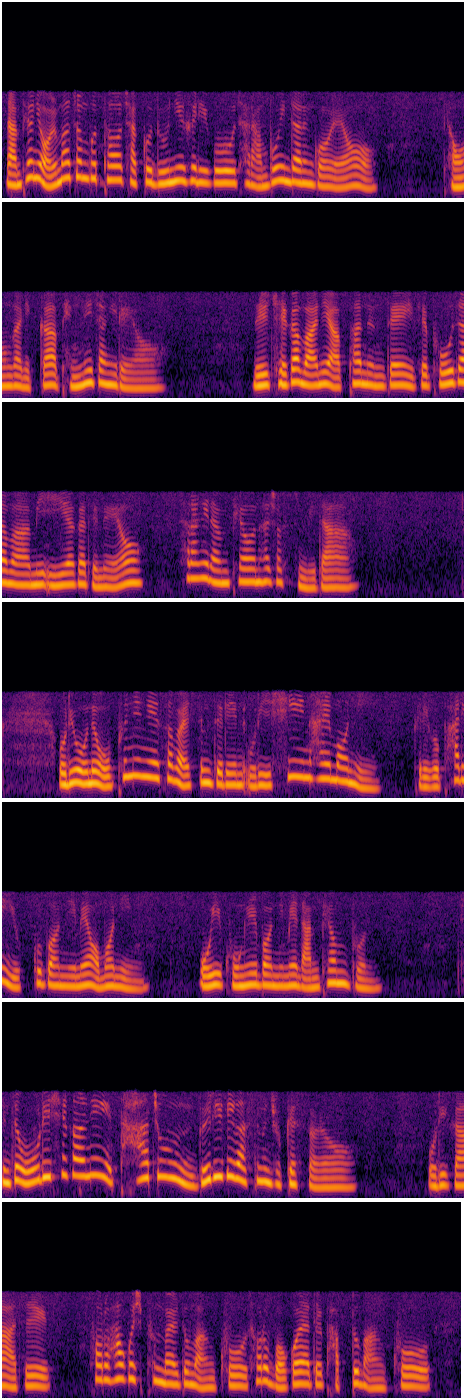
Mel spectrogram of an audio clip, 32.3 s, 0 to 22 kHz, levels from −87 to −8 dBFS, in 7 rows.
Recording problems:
high frequencies cut off; severe; nothing above 4 kHz
hiss; faint; throughout; 25 dB below the speech

